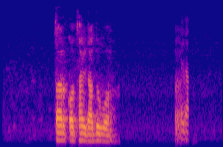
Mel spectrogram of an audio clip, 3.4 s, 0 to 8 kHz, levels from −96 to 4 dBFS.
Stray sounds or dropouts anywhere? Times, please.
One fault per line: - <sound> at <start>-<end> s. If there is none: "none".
- laugh at 2.6-2.8 s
